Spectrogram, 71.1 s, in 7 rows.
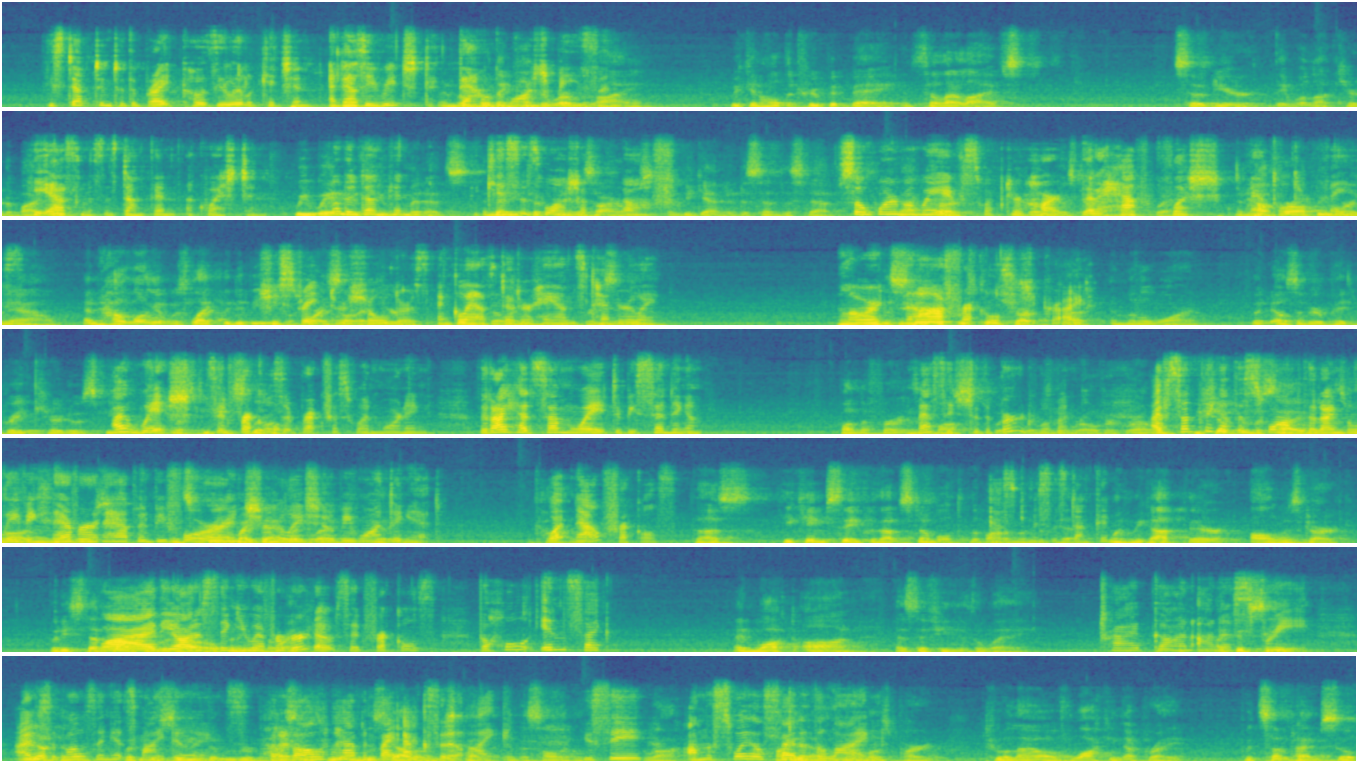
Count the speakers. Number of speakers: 2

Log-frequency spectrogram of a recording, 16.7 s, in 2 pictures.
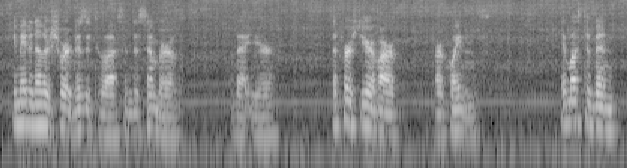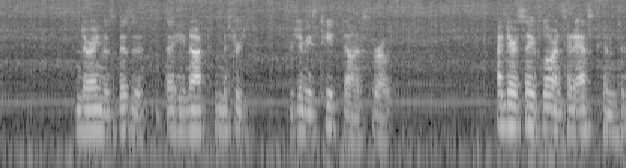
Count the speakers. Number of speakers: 1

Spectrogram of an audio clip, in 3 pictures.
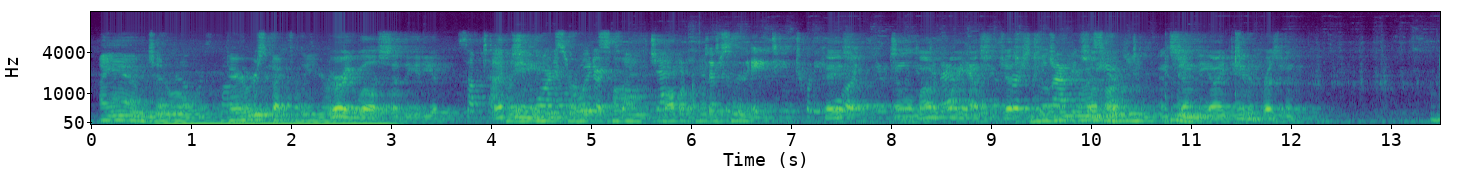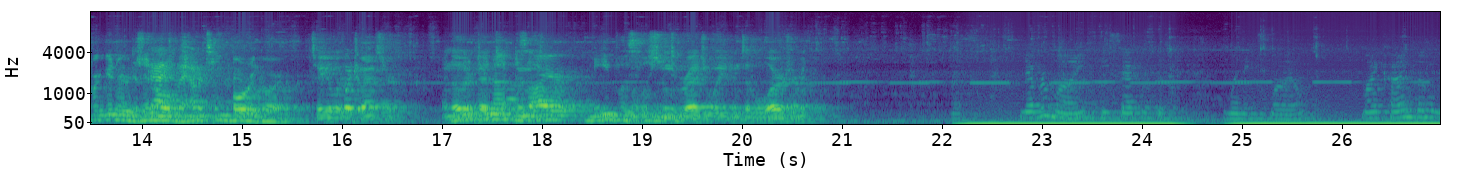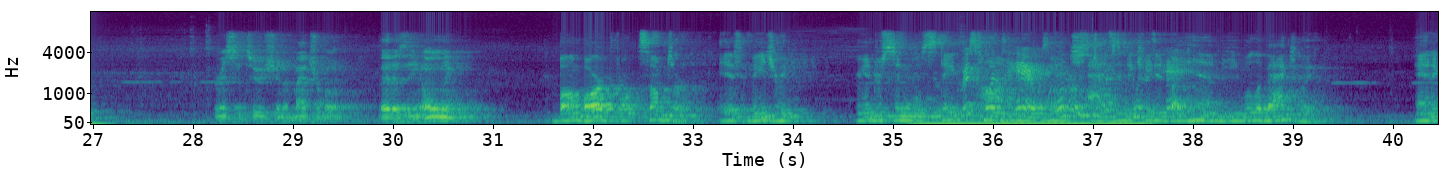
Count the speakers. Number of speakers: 4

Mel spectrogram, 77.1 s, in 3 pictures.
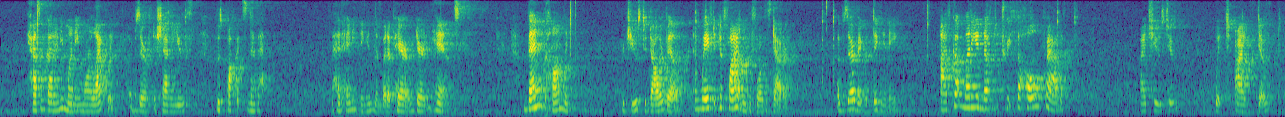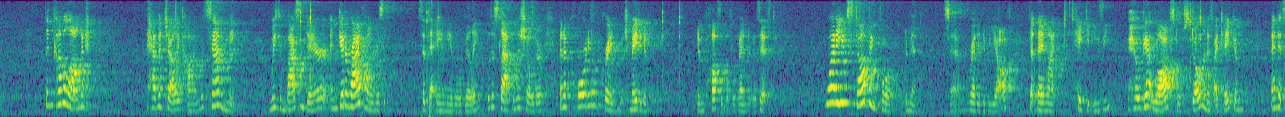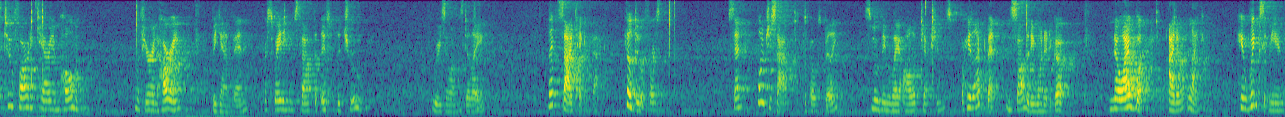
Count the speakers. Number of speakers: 1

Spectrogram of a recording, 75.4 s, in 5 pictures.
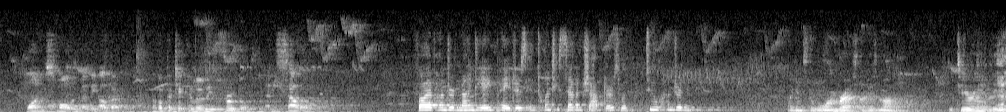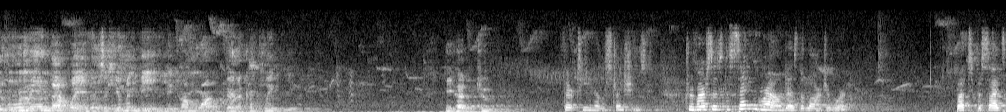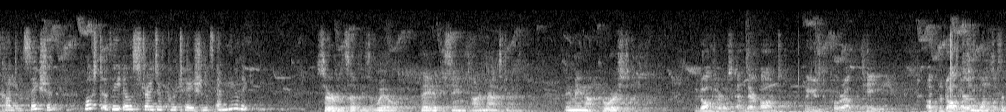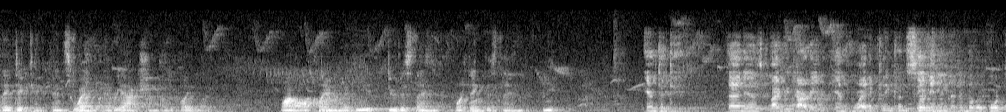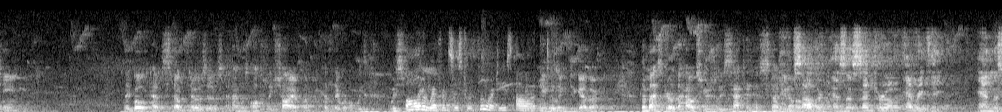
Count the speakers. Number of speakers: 4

